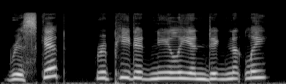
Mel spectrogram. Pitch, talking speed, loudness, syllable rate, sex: 270 Hz, 105 wpm, -17 LUFS, 4.6 syllables/s, female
